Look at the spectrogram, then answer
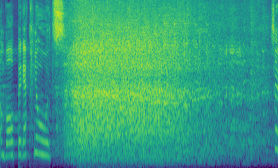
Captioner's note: audience laughing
